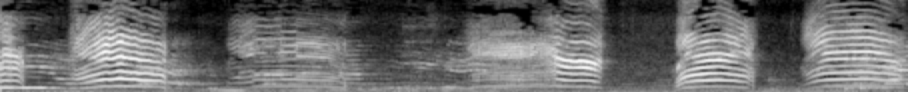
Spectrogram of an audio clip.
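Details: Kitten meows calling for mom, loud and insistent: five strained, wavering cries, each rising then falling in pitch, roughly one every second with brief pauses between.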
